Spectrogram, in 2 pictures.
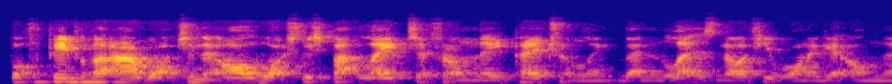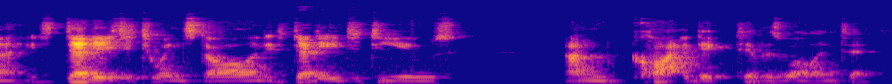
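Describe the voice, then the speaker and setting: A forties-aged live stream co-host delivers casual teasing of his partner and reads viewer comments in a flat, quick manner. His voice is lowish and a bit bright, heard through echoey, slightly dull stream audio.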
